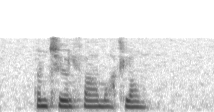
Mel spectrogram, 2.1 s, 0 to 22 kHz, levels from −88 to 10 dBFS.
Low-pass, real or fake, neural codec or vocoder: 5.4 kHz; fake; vocoder, 22.05 kHz, 80 mel bands, WaveNeXt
